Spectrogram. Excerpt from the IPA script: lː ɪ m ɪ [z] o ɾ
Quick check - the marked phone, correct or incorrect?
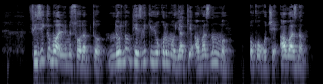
incorrect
